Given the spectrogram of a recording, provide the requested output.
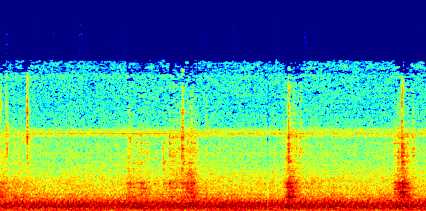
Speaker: you can hear that yeah you can hear that wheelberry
